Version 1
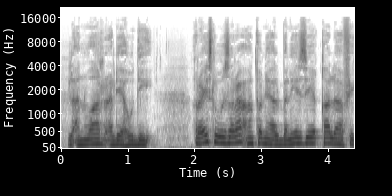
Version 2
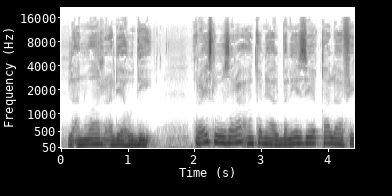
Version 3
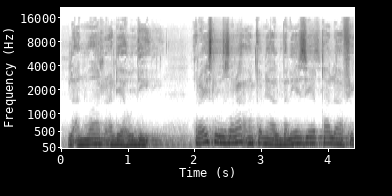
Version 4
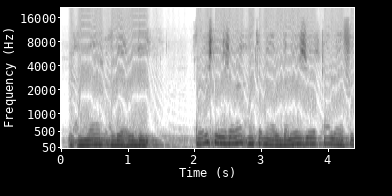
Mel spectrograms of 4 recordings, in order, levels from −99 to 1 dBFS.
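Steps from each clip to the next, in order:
dynamic bell 2 kHz, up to +5 dB, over -48 dBFS, Q 1.1; Chebyshev band-stop 180–7400 Hz, order 2; tone controls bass -9 dB, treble -2 dB; trim +8 dB
delay 203 ms -15.5 dB; on a send at -16.5 dB: reverberation RT60 2.4 s, pre-delay 4 ms
modulation noise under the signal 24 dB; touch-sensitive flanger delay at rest 4.1 ms, full sweep at -21 dBFS; frequency shift -17 Hz; trim -2 dB

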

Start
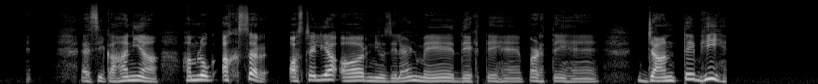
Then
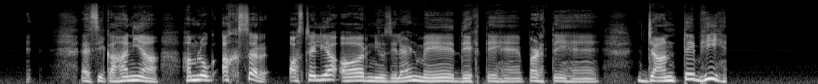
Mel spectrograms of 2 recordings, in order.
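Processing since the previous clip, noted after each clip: bass shelf 100 Hz +11.5 dB; loudness maximiser +12.5 dB; trim -1 dB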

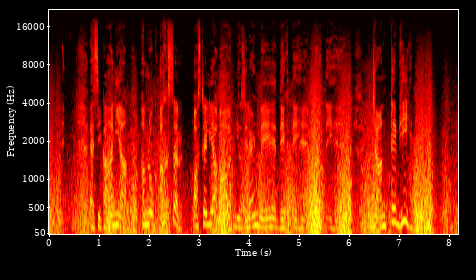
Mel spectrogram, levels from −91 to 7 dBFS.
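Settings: wind noise 440 Hz -9 dBFS; reverb removal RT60 0.69 s; three bands compressed up and down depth 40%; trim -11.5 dB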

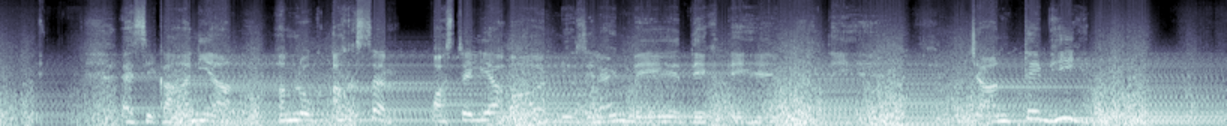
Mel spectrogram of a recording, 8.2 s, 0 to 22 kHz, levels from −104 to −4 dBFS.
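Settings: waveshaping leveller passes 2; reverberation RT60 4.5 s, pre-delay 34 ms, DRR 6.5 dB; loudness maximiser +3.5 dB; trim -1 dB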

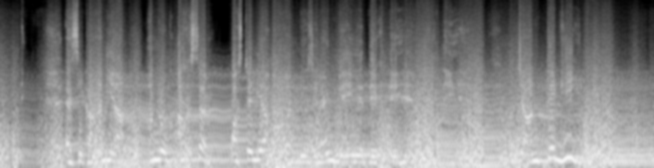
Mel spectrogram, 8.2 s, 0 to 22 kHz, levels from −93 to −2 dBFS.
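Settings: hard clipper -11.5 dBFS, distortion -9 dB; vibrato 4.2 Hz 44 cents; trim +6.5 dB

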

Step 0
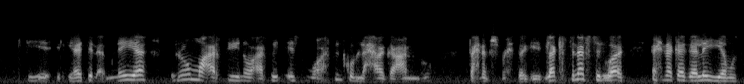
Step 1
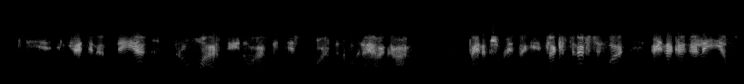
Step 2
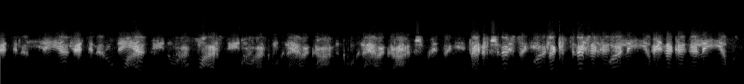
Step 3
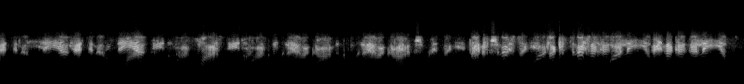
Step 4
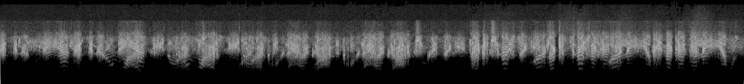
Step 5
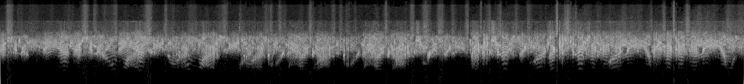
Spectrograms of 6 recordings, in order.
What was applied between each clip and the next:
elliptic high-pass 2 kHz, stop band 70 dB; trim +2.5 dB
reverse echo 755 ms -4 dB; trim +8.5 dB
resonant high-pass 2.4 kHz, resonance Q 1.8; trim -2.5 dB
spectrum-flattening compressor 4:1
decay stretcher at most 21 dB/s

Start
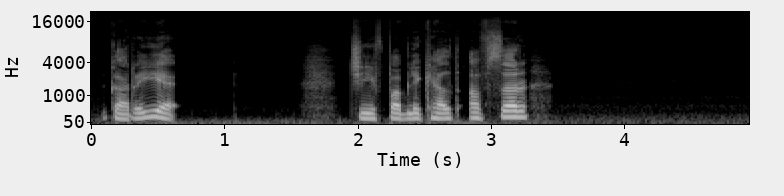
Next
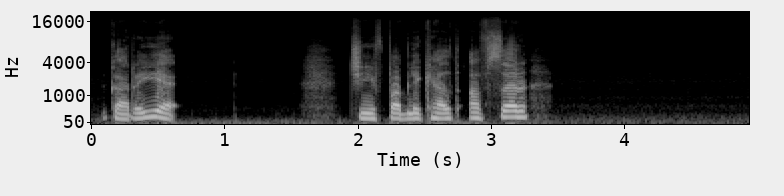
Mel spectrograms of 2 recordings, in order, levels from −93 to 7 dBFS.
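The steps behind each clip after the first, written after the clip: saturation -18 dBFS, distortion -14 dB; trim +2.5 dB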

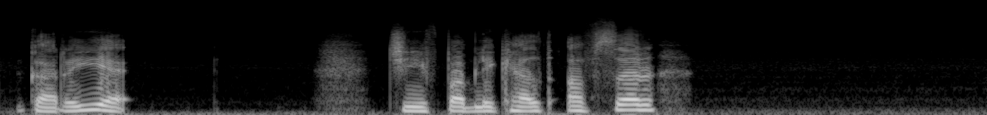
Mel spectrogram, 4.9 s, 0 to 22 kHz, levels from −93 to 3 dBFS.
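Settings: distance through air 240 m; trim +6.5 dB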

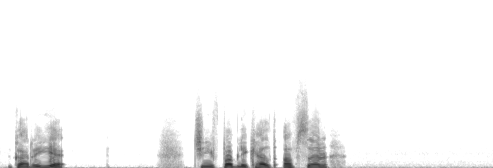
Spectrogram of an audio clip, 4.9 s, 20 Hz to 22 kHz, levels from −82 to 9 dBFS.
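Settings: harmonic-percussive split harmonic -11 dB; trim +7 dB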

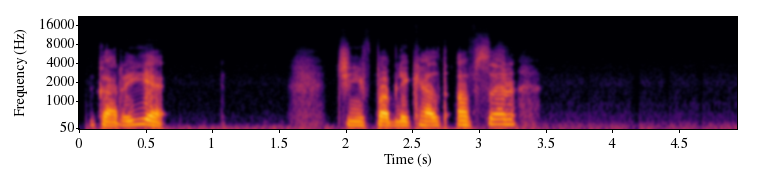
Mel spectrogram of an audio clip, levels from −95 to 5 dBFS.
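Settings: gate with hold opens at -48 dBFS; trim +2 dB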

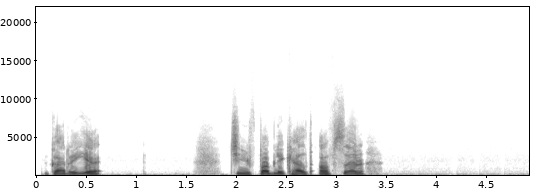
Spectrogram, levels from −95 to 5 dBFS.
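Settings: warped record 78 rpm, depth 160 cents; trim -7.5 dB

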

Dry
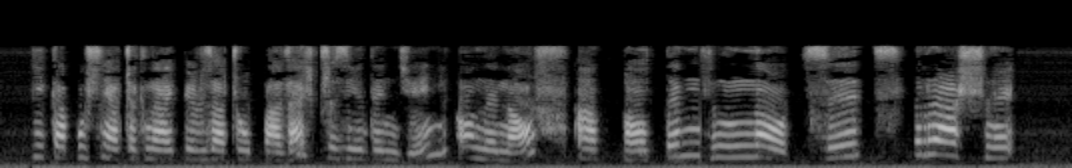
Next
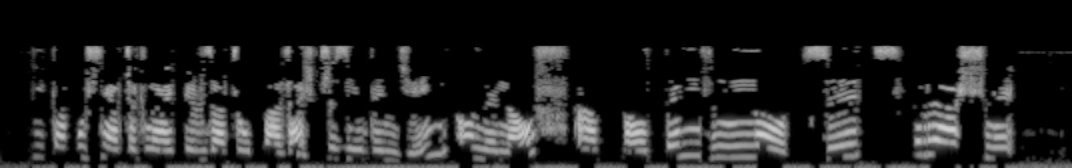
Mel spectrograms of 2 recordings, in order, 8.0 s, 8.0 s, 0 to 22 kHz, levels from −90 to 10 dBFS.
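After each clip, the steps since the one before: spectral gate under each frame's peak -20 dB strong; level rider gain up to 16 dB; trim -4 dB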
